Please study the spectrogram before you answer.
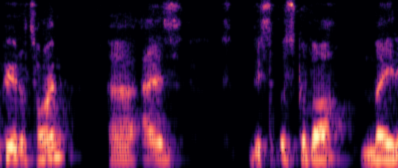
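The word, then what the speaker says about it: uisge beatha: Now it doesn't look like that at all, but that is what it is. So and anyone that knows Gaelic or has come across Gaelic names, you'll know that what is written is not always what is pronounced.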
